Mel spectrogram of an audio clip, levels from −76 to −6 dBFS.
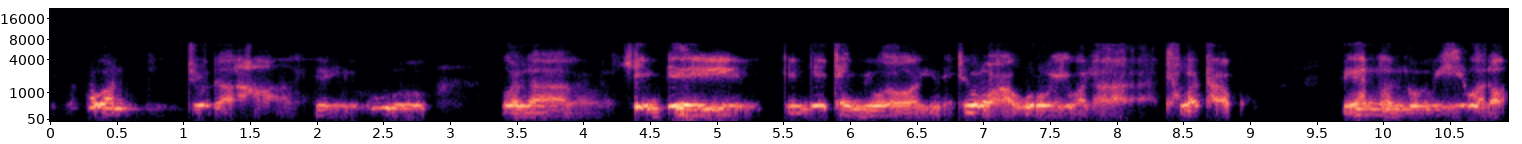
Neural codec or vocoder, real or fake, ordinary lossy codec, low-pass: codec, 24 kHz, 1.5 kbps, HILCodec; fake; Opus, 16 kbps; 7.2 kHz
